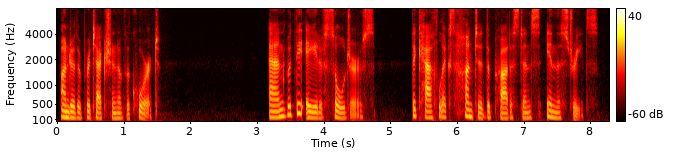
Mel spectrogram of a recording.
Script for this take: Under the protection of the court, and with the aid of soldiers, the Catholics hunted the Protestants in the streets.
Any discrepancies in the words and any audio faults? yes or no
no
